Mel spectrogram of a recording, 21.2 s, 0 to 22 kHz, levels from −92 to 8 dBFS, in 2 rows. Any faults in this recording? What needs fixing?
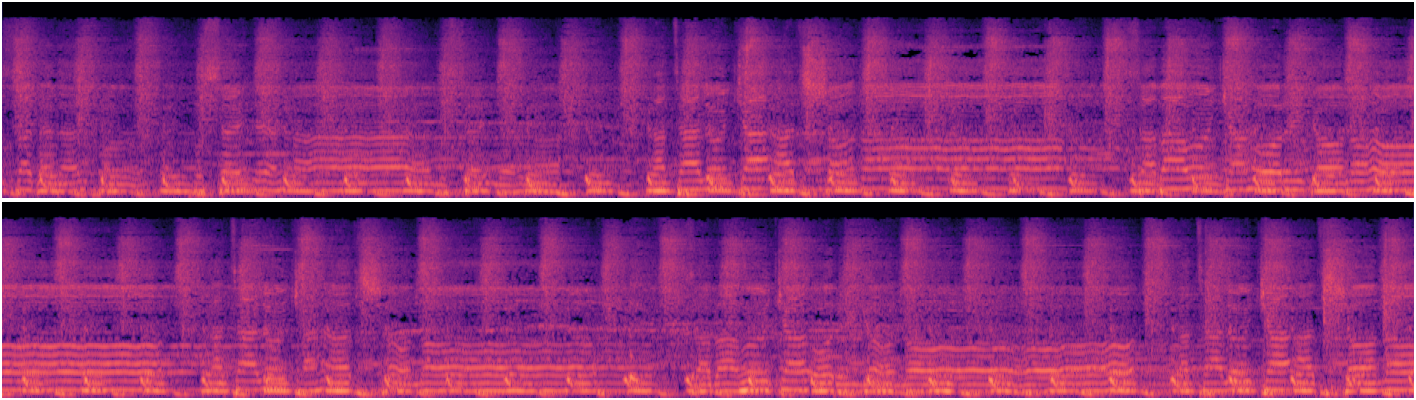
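Nothing to fix: no faults found on review, so no action is needed.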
